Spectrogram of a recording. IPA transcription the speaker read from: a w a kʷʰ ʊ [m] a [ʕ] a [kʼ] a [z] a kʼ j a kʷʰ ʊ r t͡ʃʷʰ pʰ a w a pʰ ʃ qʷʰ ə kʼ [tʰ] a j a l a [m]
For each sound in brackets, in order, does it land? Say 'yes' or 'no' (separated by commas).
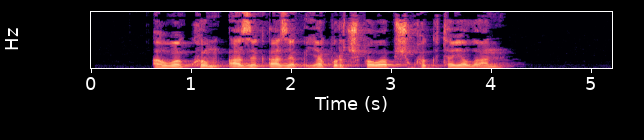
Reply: yes, no, yes, yes, yes, no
